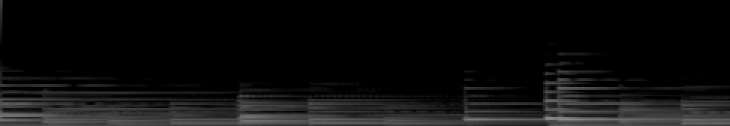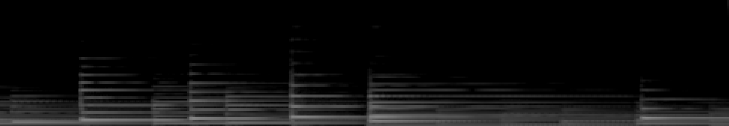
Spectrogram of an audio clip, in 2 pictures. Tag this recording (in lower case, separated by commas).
music, electric piano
